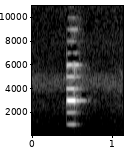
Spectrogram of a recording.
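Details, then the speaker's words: Enraf Nonius Endolaser 120, 800nm cluster probe for plantar fasciitis: single short high electronic beep on pressing OK after setting 100 milliwatts, 40 seconds, 4 joules per point, device confirmation beep before treatment. "once we've selected our treatment parameters we press ok"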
